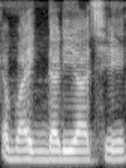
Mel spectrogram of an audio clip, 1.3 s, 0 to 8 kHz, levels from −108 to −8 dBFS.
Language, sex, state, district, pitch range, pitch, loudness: Bengali, male, West Bengal, Kolkata, 160-165 Hz, 160 Hz, -18 LUFS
